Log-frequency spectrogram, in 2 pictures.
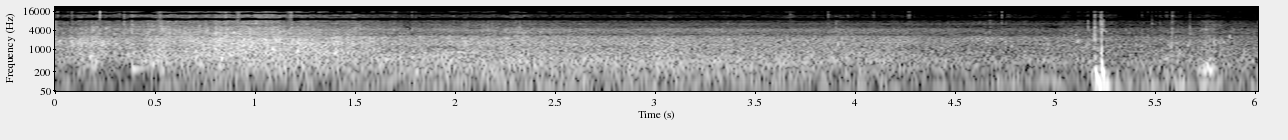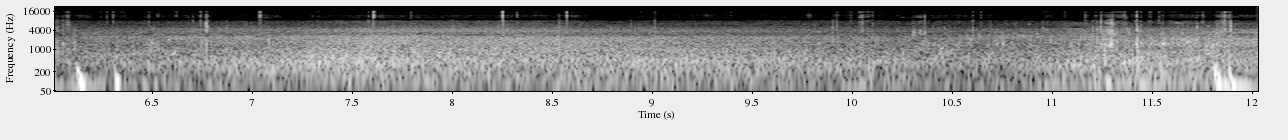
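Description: Ocean waves washing through shallow water at the shoreline, a steady rushing that swells about a second in. A few sharp low thumps from wind buffeting the microphone come around the middle and near the end.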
